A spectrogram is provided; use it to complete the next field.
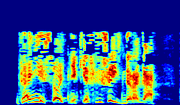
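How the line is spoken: Jolted yelling old witch. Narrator (Russian): подпрыгивая вместе с телегой на ухабах, орала яга

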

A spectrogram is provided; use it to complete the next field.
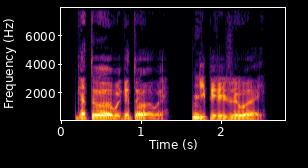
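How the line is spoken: Deep bass voice. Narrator (Russian): пробасил Черномор

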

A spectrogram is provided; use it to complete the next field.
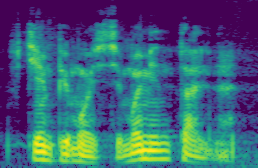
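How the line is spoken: Curt whisper. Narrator (Russian): он шепотом бросил

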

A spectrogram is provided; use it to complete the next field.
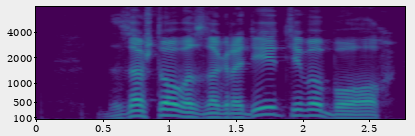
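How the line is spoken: Mocking laughter. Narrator (Russian): захохотал темный

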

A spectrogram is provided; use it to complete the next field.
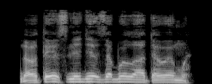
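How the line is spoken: Deep bass voice. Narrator (Russian): пробасил император

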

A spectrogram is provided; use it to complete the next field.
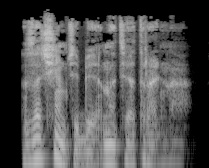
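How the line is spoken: Calm repeated question. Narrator (Russian): спросил он еще раз спокойно

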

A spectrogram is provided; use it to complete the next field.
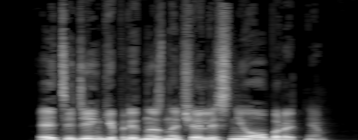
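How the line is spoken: Wry snort. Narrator (Russian): хмыкнул

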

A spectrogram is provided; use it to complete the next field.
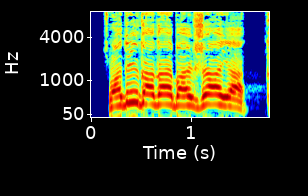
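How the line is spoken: Excited shout. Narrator (Russian): крикнул он, едва завидев сестру

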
